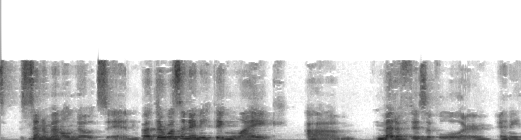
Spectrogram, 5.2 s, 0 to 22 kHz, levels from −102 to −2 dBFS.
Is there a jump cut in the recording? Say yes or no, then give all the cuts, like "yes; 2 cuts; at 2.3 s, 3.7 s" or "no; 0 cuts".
no; 0 cuts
